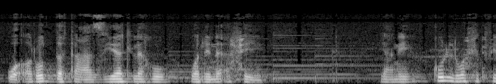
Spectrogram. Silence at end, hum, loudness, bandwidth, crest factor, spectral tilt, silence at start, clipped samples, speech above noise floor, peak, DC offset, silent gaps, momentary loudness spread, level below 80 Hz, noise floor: 0 s; none; -18 LUFS; 11.5 kHz; 18 dB; -6 dB/octave; 0 s; under 0.1%; 21 dB; 0 dBFS; under 0.1%; none; 19 LU; -54 dBFS; -38 dBFS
